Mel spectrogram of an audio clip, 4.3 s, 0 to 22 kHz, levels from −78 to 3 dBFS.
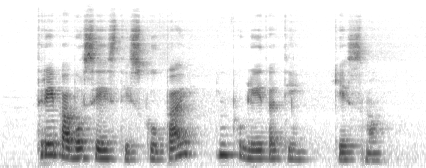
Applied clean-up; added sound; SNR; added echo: none; none; none; none.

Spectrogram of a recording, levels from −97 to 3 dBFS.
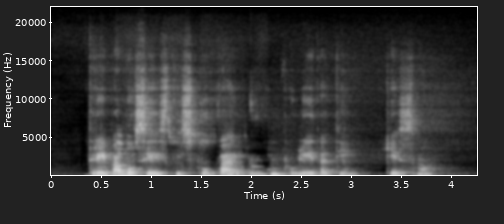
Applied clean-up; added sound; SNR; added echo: neural mask model Resemble Enhance denoiser.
